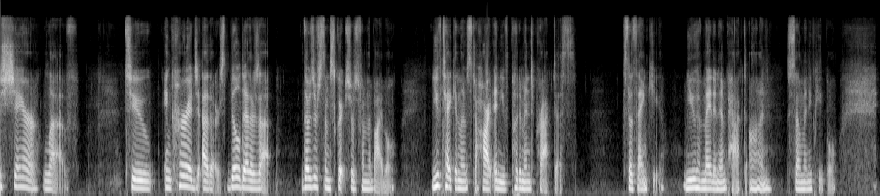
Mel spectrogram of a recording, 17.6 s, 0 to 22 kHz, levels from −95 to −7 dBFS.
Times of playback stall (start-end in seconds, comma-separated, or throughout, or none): none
